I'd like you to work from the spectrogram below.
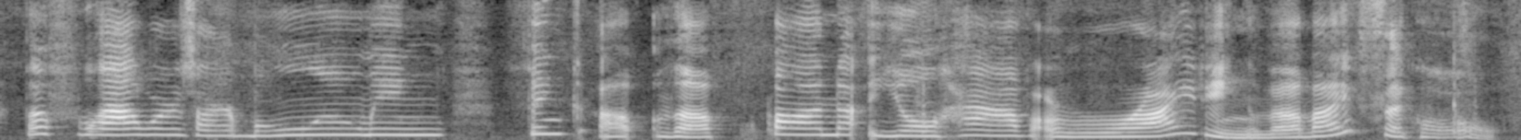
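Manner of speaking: high, loud and slow, coaxing; cheerful Peg. Acted. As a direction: cheer up a worried friend. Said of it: "cried, called Peg".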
